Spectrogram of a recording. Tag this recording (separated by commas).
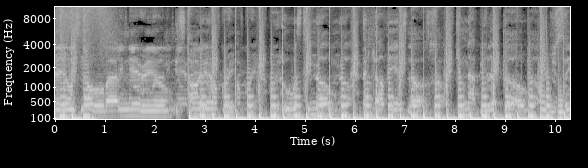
Music, Echo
